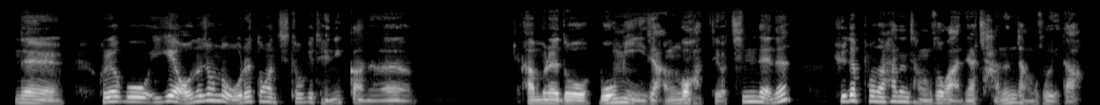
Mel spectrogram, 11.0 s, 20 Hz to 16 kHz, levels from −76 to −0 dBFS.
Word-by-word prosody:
네. 115 Hz, -5 st, +1 dB, 0.4 s
그리고 160 Hz, -1 st, +3 dB
이게 160 Hz, +6 st, +3 dB
어느 135 Hz, +8 st, +4 dB
정도 195 Hz, -2 st, 0 dB
오랫동안 155 Hz, +5 st, 0 dB
지속이 140 Hz, +1 st, -8 dB
되니까는 100 Hz, -4 st, -6 dB, 1.2 s
아무래도 110 Hz, -1 st, +4 dB
몸이 120 Hz, -1 st, +4 dB
이제 95 Hz, -, -3 dB
안 105 Hz, +2 st, -5 dB
것 125 Hz, +1 st, +6 dB
같아요. -, -, -8 dB
'침대는 165 Hz, +3 st, 0 dB, 0.5 s
휴대폰을 175 Hz, -3 st, +2 dB
하는 165 Hz, -1 st, -2 dB
장소가 120 Hz, -1 st, -1 dB
아니라 100 Hz, 0 st, -4 dB
자는 110 Hz, +6 st, -5 dB
장소이다.' 90 Hz, -6 st, -7 dB
125 Hz, 300 characters per minute, -24 LUFS, 105-160 Hz, 1.2 s, 것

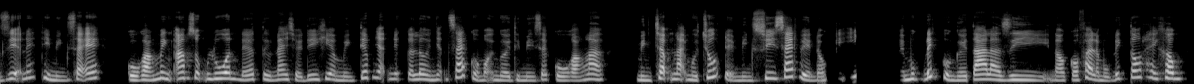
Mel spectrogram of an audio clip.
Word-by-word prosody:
diện 260 Hz, +8 st, 0 dB
ấy, 310 Hz, +3 st, -4 dB
thì 285 Hz, -, 0 dB
mình 190 Hz, -2 st, -4 dB
sẽ 265 Hz, +7 st, +2 dB, 0.3 s
cố 200 Hz, -1 st, +4 dB
gắng 205 Hz, +2 st, +4 dB
mình 275 Hz, -2 st, +1 dB
áp 275 Hz, +2 st, +4 dB
dụng 275 Hz, -4 st, -3 dB
luôn. 265 Hz, -1 st, +4 dB
Đấy 205 Hz, -, -2 dB
là 230 Hz, -, 0 dB
từ 230 Hz, -2 st, -4 dB
nay 225 Hz, +3 st, -1 dB
trở 205 Hz, -6 st, -5 dB
đi 220 Hz, +5 st, -2 dB
khi 250 Hz, +3 st, -2 dB
mà 235 Hz, -, 0 dB
mình 180 Hz, -1 st, -7 dB
tiếp 300 Hz, +1 st, -2 dB
nhận 300 Hz, -, -2 dB
những 250 Hz, 0 st, -7 dB
cái 225 Hz, -2 st, -3 dB
lời 235 Hz, -3 st, +1 dB
nhận 220 Hz, +2 st, -6 dB
xét 320 Hz, +7 st, +2 dB
của -, -, -3 dB
mọi 190 Hz, +1 st, -5 dB
người 190 Hz, -2 st, -2 dB
thì 195 Hz, +1 st, -7 dB
mình 185 Hz, -1 st, -6 dB
sẽ 225 Hz, +4 st, -4 dB
cố 185 Hz, -2 st, -1 dB
gắng 180 Hz, +3 st, 0 dB
là 240 Hz, -2 st, +2 dB, 0.3 s
mình 195 Hz, -2 st, -2 dB
chậm 275 Hz, +6 st, +4 dB
lại 240 Hz, -3 st, +1 dB
một 200 Hz, -2 st, -1 dB
chút 330 Hz, -, +1 dB
để -, -, -3 dB
mình 180 Hz, 0 st, -6 dB
suy 275 Hz, +10 st, 0 dB
xét 340 Hz, +5 st, +5 dB
về 220 Hz, -, +3 dB
nó 180 Hz, 0 st, -5 dB
kỹ, 255 Hz, -2 st, -17 dB, 0.5 s
cái 205 Hz, -, -6 dB
mục 240 Hz, +1 st, 0 dB
đích -, -, +2 dB
của 235 Hz, -, 0 dB
người 195 Hz, -1 st, -2 dB
ta 230 Hz, +2 st, +6 dB
là 220 Hz, -3 st, +3 dB
gì, 205 Hz, -1 st, 0 dB
nó 190 Hz, -1 st, -1 dB
có 200 Hz, +2 st, -2 dB
phải 255 Hz, +5 st, +3 dB
là 200 Hz, -, -3 dB
mục 180 Hz, -2 st, -6 dB
đích 255 Hz, +3 st, -6 dB
tốt 325 Hz, +1 st, +2 dB
hay 285 Hz, -4 st, -2 dB
không. 275 Hz, -2 st, +4 dB
225 Hz, 325 wpm, -22 LUFS, 195-260 Hz, 0.5 s, ta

